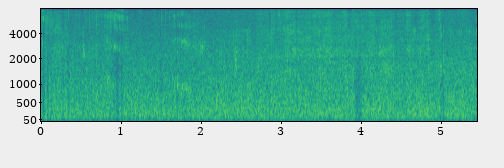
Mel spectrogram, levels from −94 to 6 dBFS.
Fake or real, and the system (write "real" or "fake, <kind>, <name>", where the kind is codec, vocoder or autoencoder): real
